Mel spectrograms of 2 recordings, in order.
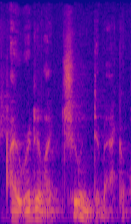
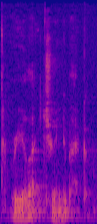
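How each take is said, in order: First: Said in the usual way. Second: Soft whispered echo. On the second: Shown as a demonstration. Confessing his love of chew to viewers in a whisper. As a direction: breathe it again like a guilty secret. Repeats the line, second time whispered.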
